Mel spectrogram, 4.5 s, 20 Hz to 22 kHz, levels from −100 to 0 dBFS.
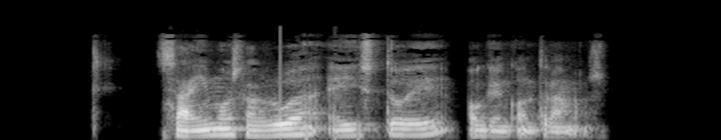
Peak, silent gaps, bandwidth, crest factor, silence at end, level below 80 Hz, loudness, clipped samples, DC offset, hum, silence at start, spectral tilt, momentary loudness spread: -2 dBFS; 0.76-0.98 s; 9.4 kHz; 20 dB; 0.75 s; -56 dBFS; -20 LUFS; under 0.1%; under 0.1%; none; 0.6 s; -6.5 dB/octave; 10 LU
